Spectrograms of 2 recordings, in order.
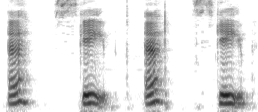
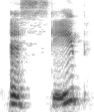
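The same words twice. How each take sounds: First: Escape in two separate beats; split into syllables. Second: Said in the usual way. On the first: Shown as a demonstration. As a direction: pause between es and cape in escape. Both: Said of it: "long A in that second syllable".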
